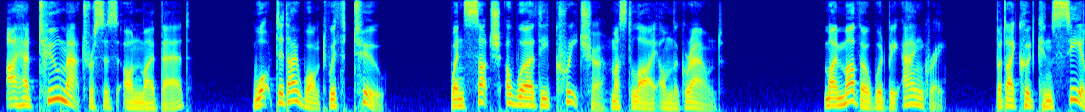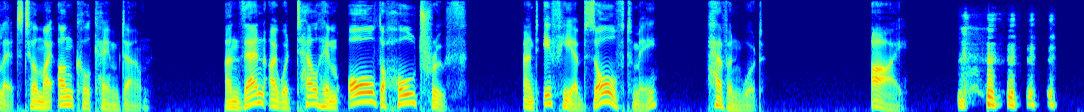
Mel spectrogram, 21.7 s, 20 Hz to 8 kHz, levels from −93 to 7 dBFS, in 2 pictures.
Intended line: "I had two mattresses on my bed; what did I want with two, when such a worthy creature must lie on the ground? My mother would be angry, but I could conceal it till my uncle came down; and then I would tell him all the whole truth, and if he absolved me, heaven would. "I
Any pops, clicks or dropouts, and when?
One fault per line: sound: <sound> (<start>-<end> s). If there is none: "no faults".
sound: laugh (20.4-21.4 s)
